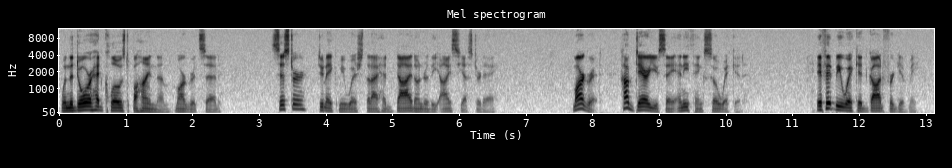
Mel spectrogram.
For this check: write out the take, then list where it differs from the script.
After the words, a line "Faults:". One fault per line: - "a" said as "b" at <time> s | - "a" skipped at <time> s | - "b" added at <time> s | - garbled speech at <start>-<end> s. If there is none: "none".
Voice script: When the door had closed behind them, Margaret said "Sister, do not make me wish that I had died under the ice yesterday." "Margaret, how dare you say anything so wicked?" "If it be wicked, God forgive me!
When the door had closed behind them, Margaret said "Sister, do make me wish that I had died under the ice yesterday." "Margaret, how dare you say anything so wicked?" "If it be wicked, God forgive me!
Faults:
- "not" skipped at 4.0 s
